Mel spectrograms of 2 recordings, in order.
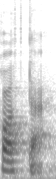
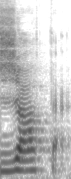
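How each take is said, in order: First: It begins with a breathy h sound. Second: It begins with a buzzing zh sound. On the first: The speaker calls it wrong. "in Portuguese is not jota" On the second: The speaker calls it right. "it's jota. So the sound is j"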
